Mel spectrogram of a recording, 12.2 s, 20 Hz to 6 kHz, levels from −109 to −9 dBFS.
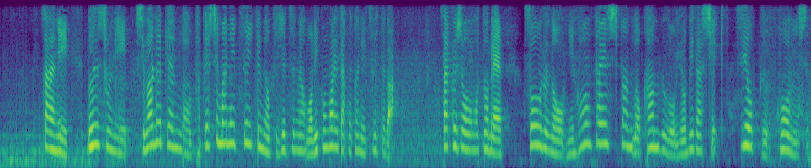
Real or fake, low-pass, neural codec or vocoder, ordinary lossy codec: fake; 5.4 kHz; codec, 16 kHz in and 24 kHz out, 0.6 kbps, FireRedTTS-2 codec; none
